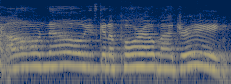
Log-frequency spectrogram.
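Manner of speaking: high mock-panicked voice; playful alarm; mock worry. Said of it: "I'm like".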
